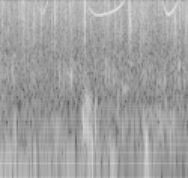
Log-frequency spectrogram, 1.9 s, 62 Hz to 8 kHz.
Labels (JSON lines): {"label": "biophony, dolphin", "recorder": "SoundTrap 500"}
